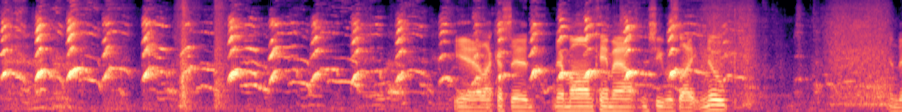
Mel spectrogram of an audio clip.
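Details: Five-week-old Brittany puppies in crate training at a kennel, whining and yelping in dense overlapping bursts of high, harmonic cries, several pups calling at once, a lower voice joining midway, ending with a short quiet stretch.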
